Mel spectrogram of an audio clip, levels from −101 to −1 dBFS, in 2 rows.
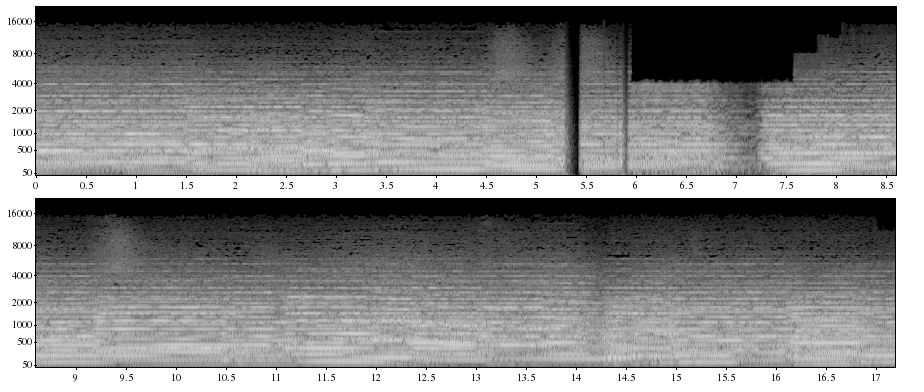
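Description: From 5.27 to 5.94 s the sound turns choppy, with pieces dropping out and the longest hole about 150 ms. This is repeated packet loss (robotic sound). Data kept going missing, and each hole was patched by stretching the preceding sound, covering roughly a third of the span.

Right after, from 5.96 to 9.43 s, the audio goes muffled and rough as the top end collapses from 20 kHz to about 4 kHz. This is a call bitrate drop. The encoder was pushed from roughly 48 kbps down to about 8 kbps and stayed at the lowest rate for 1.3 s.

Within that stretch, from 6.92 to 7.24 s, the sound drags, running at 83% speed with its pitch unchanged. This is a jitter buffer slow-down. The receiver repeated short fragments to rebuild its reserve, adding 64 ms of extra audio.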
